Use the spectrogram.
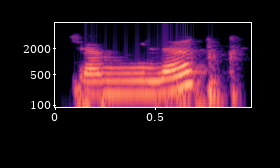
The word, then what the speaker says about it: Yamile: That's how you pronounce it, Yamile.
